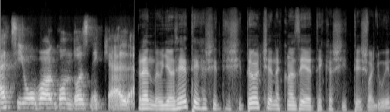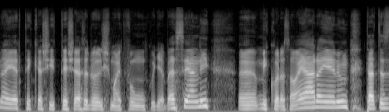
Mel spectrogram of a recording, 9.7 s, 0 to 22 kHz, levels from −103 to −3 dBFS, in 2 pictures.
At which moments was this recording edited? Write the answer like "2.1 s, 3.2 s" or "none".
3.6 s, 4.6 s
